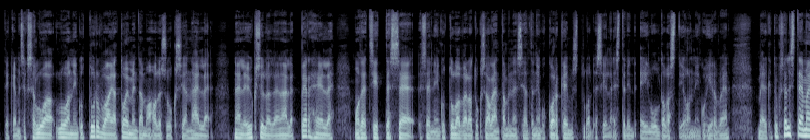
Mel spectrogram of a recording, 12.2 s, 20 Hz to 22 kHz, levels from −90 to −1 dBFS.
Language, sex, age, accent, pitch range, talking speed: Finnish, male, 30-49, native, 95-115 Hz, 160 wpm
